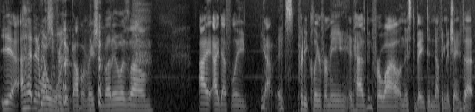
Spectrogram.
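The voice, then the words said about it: Slightly hoarse voice. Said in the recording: “my voice is a little hoarse, guys. I'm sorry. There was a bit of yelling.”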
